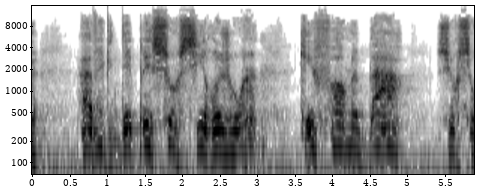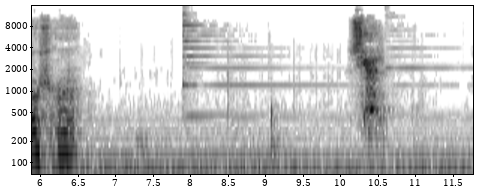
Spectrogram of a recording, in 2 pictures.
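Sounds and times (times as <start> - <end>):
speech: 0.0 - 6.6, 10.2 - 10.7
faint low hum: 0.0 - 11.7
pendulum clock chiming in a house sealed shut for a century and a half: 7.9 - 11.7.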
